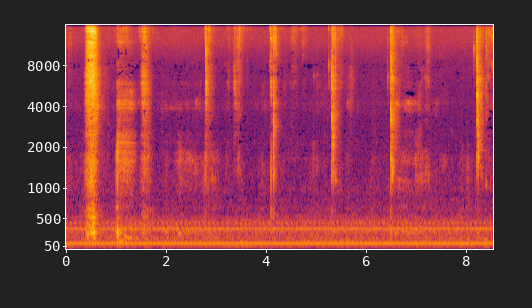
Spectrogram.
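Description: A person chewing a mouthful of chicken shawarma, with scattered wet mouth clicks and smacks every second or so, the loudest about half a second in, over a steady low hum.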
